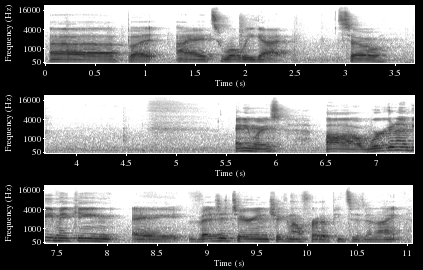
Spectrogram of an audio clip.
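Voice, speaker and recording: A man's voice: medium pitch, steady tone, takes it slowly, pauses often, slight background noise. Rambling young man in an echoey kitchen. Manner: rambling, filler-heavy, easygoing. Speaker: vlogger. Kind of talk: casual vlog chat. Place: home kitchen, indoors.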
